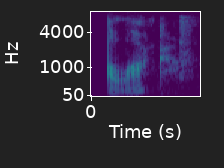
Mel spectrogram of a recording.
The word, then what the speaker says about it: Alaka: Oh yeah, we are going to Aleka or whatever. How do you pronounce it? Alaka. Alaka.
